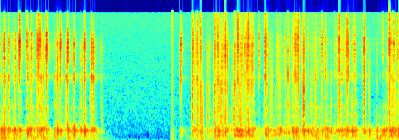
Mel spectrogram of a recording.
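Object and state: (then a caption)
Scratched metal mesh microphone grille. Long nails scratch the metal mesh grille of a rhinestone-covered studio microphone, making dense, close, rasping scrapes with a strong low-mid body and bright crackle on top. The scratching stops for about half a second into near silence, then resumes just as busily until the end.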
